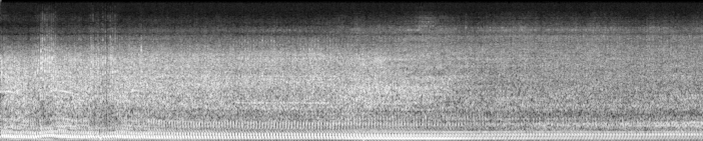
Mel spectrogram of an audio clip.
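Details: Lawn mower after carburetor work, started with a drill with the cover off. A small single-cylinder engine buzzes at a steady speed and won't shut off when the bail is released; the plug wire had to be pulled to stop it.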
